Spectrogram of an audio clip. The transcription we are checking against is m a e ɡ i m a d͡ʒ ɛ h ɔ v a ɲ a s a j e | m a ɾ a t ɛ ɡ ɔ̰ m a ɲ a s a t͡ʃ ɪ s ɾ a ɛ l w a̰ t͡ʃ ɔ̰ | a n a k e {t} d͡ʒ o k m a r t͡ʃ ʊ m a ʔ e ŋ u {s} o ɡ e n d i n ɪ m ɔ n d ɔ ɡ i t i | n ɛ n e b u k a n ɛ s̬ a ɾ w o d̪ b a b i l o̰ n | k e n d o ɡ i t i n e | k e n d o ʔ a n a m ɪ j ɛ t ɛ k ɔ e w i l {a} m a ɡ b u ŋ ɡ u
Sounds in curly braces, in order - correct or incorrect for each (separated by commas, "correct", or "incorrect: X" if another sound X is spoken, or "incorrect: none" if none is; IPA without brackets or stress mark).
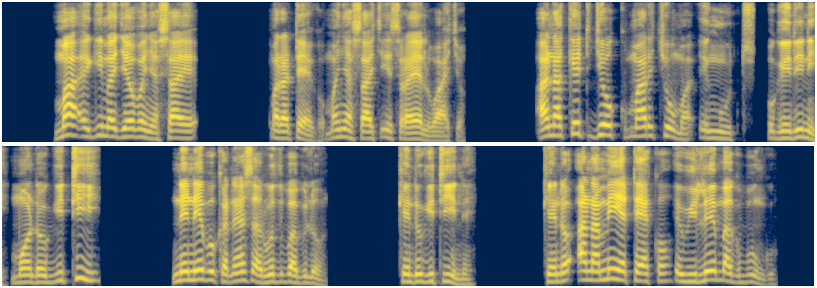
correct, incorrect: t, incorrect: e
